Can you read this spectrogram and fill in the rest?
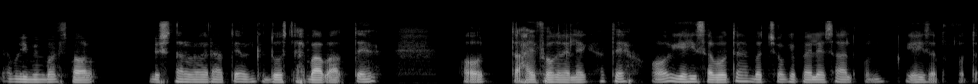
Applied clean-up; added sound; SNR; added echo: neural mask model DeepFilterNet 3.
